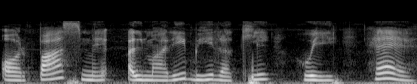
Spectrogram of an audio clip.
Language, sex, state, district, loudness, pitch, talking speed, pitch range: Hindi, female, Madhya Pradesh, Dhar, -16 LUFS, 205 Hz, 115 wpm, 195-230 Hz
